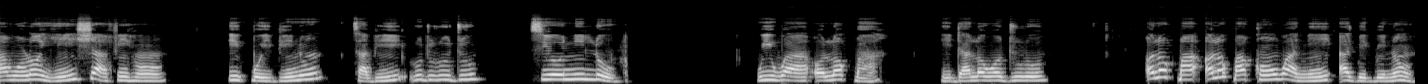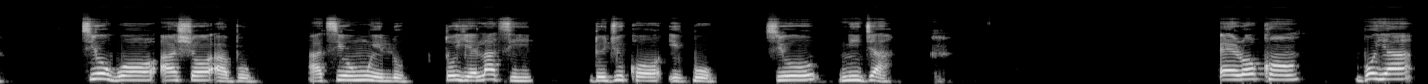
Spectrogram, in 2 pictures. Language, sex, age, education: Yoruba, female, 30-45, secondary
